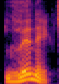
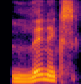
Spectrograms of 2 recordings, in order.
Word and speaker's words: Linux: the system, source code, Linus actually included the audio guide of how to pronounce Linux. Because he knows people are going to pronounce it maybe Linux.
